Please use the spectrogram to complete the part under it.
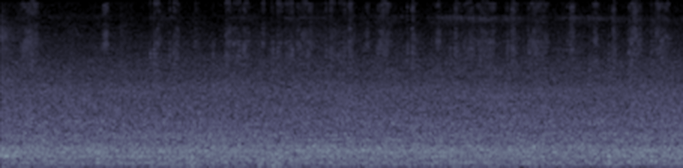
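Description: Marker scratching and squeaking on a board during a chemistry lecture, continuous rubbing strokes at low level over a steady noisy room hiss.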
